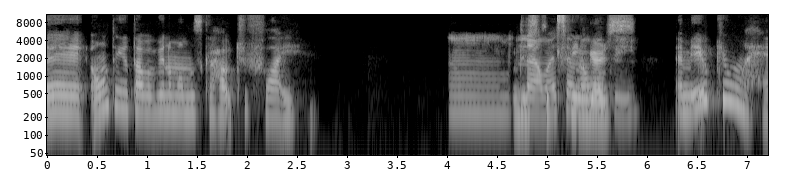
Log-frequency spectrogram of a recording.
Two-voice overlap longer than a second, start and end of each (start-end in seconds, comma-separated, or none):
4.7-5.9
